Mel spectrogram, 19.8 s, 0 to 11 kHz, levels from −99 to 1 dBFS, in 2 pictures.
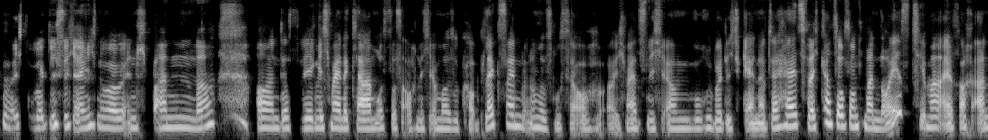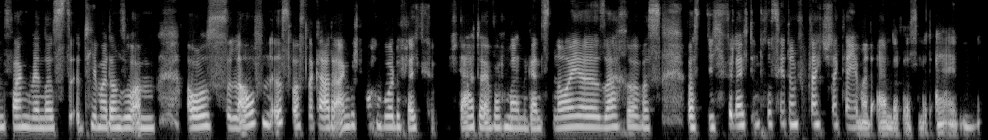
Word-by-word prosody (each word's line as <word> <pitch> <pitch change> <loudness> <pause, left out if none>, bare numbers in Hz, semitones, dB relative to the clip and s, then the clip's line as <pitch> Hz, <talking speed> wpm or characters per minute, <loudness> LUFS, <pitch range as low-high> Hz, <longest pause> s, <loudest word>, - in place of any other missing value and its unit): Möchte 215 -3 -6
wirklich 205 +6 -1
sich 225 - -1
eigentlich 230 +6 +2
nur 195 -3 +2
entspannen, 200 0 -1
ne? 205 +8 +2 0.4
Und 195 0 +3
deswegen 190 0 -1
ich 195 - 0
meine, 190 -2 +4
klar, 180 -1 +6
muss 195 - -5
das - - -6
auch - - -5
nicht 180 0 -7
immer 180 -2 -2
so 170 - -6
komplex 215 +7 -1
sein 235 -2 +2
sondern 205 -1 -3
es 180 - -5
muss 90 - -10
ja - - -2
auch, - - -3 0.2
ich - - -9
weiß 95 +1 -2
nicht, 175 +1 -6
ähm, 180 0 -2
worüber 180 0 -2
dich 175 - -6
gerne 90 -1 +2
unterhältst. 225 - +4
Vielleicht 200 +7 +3
kannst 270 -2 +5
du 235 - +9
auch - - +4
sonst 220 0 0
mal 190 - +5
'n 180 - -2
neues - - +4
Thema 210 -1 +1
einfach 200 - +2
anfangen, 215 0 +2
wenn 195 0 0
das 195 0 -1 0.2
Thema 210 0 -1
dann 200 0 +3
so 200 - +2
am 195 0 +1 0.3
Auslaufen 225 +5 +3
ist, 280 +3 -1
was - - 0
da 215 - -5
gerade 205 -2 +4
angesprochen 230 0 -2
wurde. 215 0 0
Vielleicht 195 -1 -2 0.3
starte 215 - 0
einfach 205 +1 0
mal 195 -2 +1
'ne 190 - -6
ganz 185 +1 -2
neue 215 +1 +3
Sache, 220 +1 0
was, 200 0 -3 0.3
was 210 0 +2
dich 210 0 -6
vielleicht 240 +1 +1
interessiert, 260 +1 -9
und 255 0 +1
vielleicht 255 +1 0
steigt 245 - -9
ja 220 - -1
jemand - - -4
anderes - - -3
mit - - -12
ein, 255 -5 -4
205 Hz, 235 wpm, -25 LUFS, 195-225 Hz, 0.4 s, du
